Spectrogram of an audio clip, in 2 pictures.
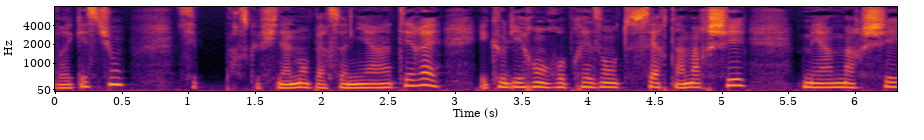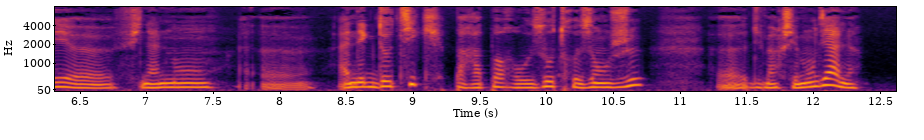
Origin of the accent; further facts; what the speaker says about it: France; Mais moi, en tant que Française, aucun problème.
